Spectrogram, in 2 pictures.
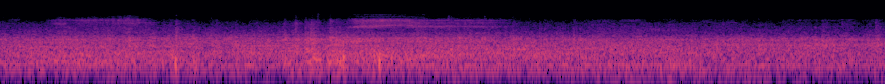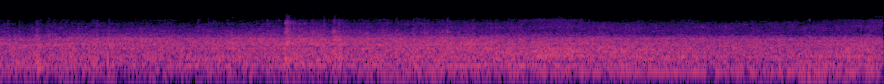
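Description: Model trains in Irish Rail livery run around a layout track, a soft continuous rolling rumble with faint clickety-clack and a few brief squeals, steady and quiet throughout.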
